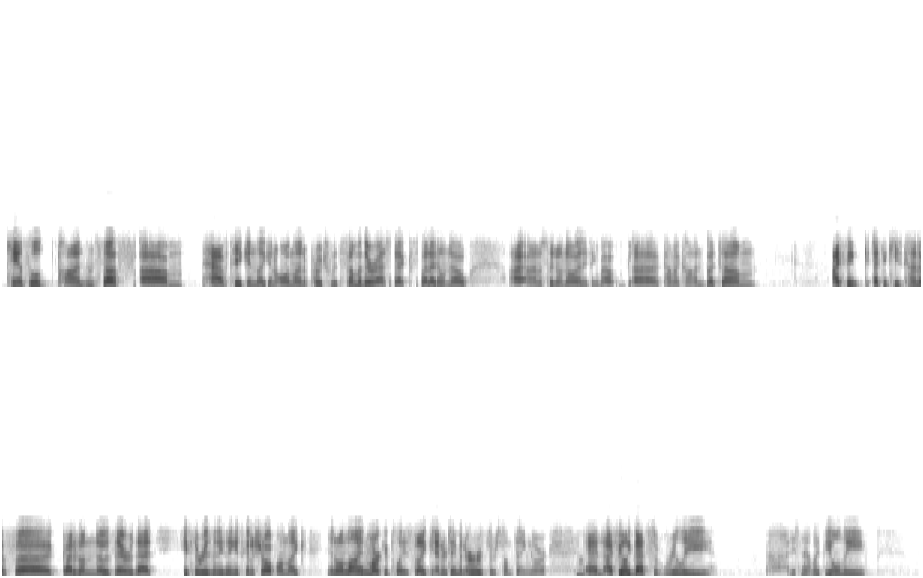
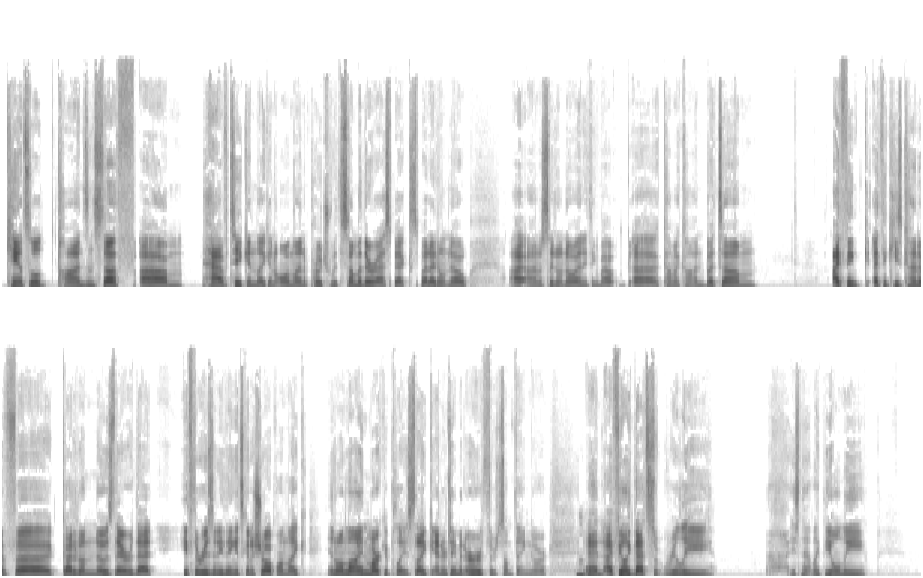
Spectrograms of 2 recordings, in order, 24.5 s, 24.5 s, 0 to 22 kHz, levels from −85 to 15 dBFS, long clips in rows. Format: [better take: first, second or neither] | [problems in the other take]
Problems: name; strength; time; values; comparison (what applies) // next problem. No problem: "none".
second | phone-call audio; nothing above 3.5 kHz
